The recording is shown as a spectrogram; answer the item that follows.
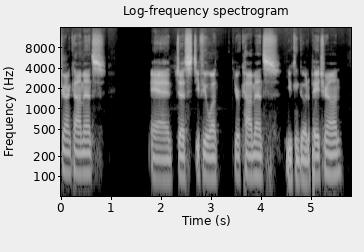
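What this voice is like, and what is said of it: Usual voice. Nothing is said of it.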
